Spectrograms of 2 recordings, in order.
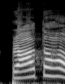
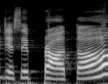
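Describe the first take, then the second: First: प्रातः said loud with a clear breathy "ha" at the end, praataha; प्रातः with an audible trailing ह sound; sounding the visarga. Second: Said in the usual way. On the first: Shown as a demonstration. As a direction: stress the final aspirated ह of प्रातः, louder. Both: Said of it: "प्रातः है का ध्वनि".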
